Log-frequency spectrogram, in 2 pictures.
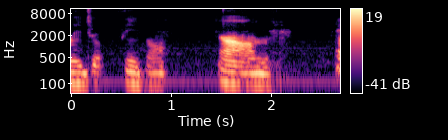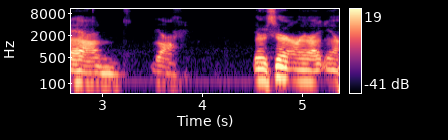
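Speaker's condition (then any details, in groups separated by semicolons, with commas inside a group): Spinal muscular atrophy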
